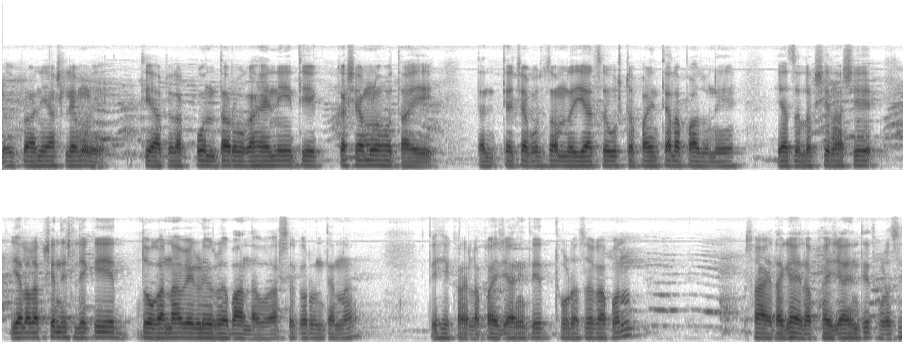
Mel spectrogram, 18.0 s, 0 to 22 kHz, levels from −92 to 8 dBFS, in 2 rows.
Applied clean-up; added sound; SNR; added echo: none; none; none; none.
